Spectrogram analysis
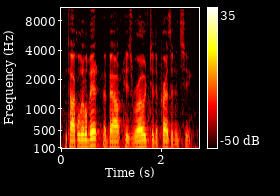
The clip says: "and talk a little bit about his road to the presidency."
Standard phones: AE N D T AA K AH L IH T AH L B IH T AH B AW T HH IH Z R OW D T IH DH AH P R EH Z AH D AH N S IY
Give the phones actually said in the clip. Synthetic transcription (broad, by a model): N T AA K AH L IH T L B IH T AH B AW T HH IH Z R OW D T IH DH AH P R EH Z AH D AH N S IY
